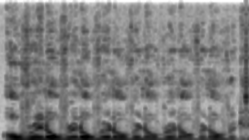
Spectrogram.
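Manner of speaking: rapid-fire repetition. Real, not acted. Stressing endless repetition of reading.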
